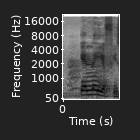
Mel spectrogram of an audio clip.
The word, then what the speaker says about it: knife: Here the spelling of the knife is KNIFE, but simply we are saying NIFE sound. So here we are not pronouncing the letter K.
